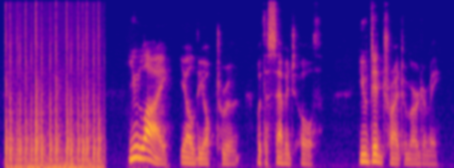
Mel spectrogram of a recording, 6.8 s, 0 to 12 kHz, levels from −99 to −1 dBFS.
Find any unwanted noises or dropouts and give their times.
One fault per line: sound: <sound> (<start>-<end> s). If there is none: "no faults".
sound: tap (0.1-1.6 s)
